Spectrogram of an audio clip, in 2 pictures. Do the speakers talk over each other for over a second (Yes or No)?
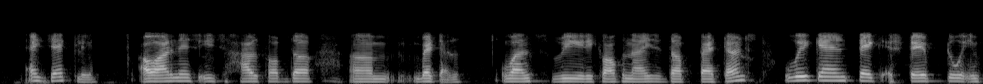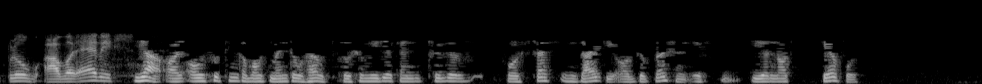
No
